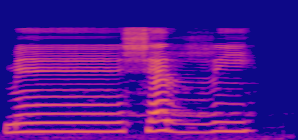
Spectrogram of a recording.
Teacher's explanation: We are going to hide the sound of the noon, but we want to say the ghunna. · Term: ikhfa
